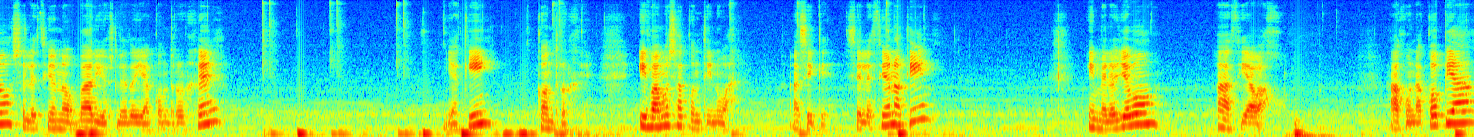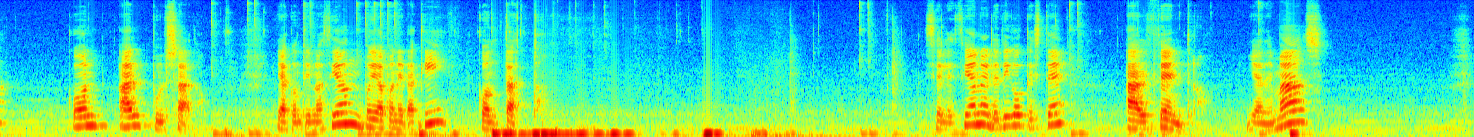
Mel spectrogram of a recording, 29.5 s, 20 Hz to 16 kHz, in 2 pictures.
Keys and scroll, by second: 0.8 super+g, 5.0 shift+super+g, 19.8 shift+c, 20.1 shift+o.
